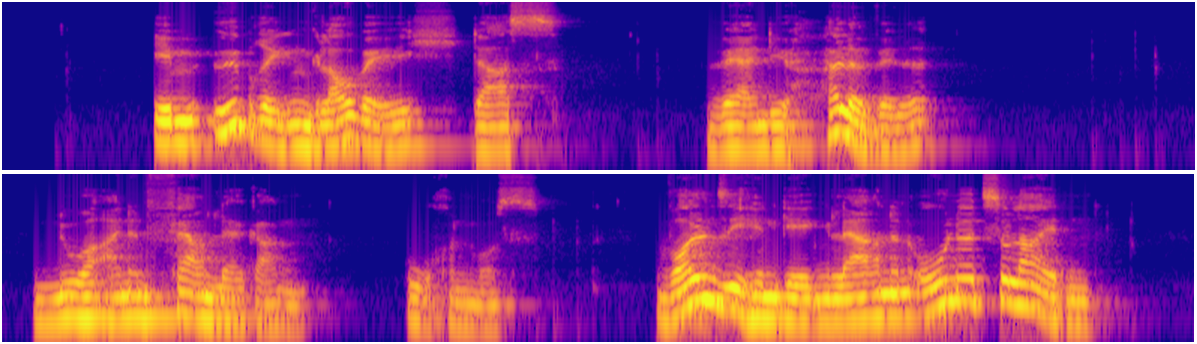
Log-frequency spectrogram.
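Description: A middle-aged man speaks calmly and clearly, close to a microphone.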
